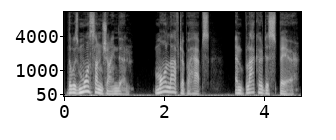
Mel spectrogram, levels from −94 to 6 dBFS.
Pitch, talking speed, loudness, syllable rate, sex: 120 Hz, 140 wpm, -19 LUFS, 4.9 syllables/s, male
